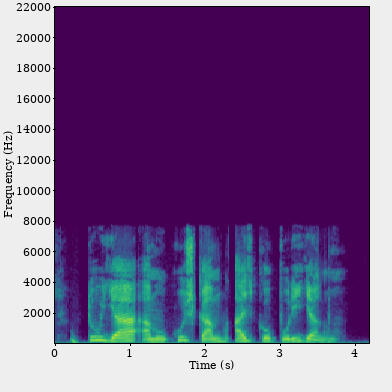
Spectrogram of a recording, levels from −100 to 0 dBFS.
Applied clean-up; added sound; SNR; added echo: neural diffusion model UNIVERSE++.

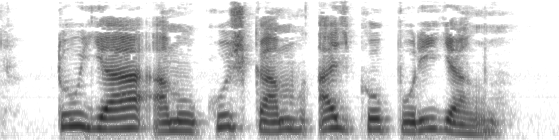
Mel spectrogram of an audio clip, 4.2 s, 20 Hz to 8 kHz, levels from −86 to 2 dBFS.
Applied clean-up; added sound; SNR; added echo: none; none; none; none.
